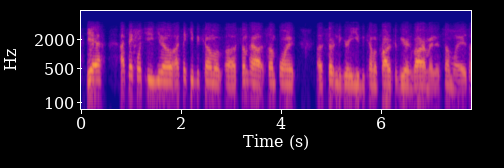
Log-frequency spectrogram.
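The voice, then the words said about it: Noticeable regional accent. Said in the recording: “If you're a native Californian, where are you getting that accent?”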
